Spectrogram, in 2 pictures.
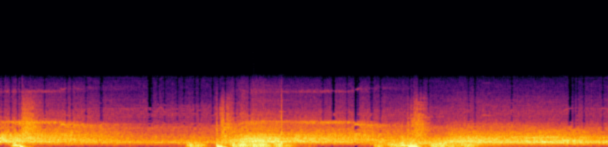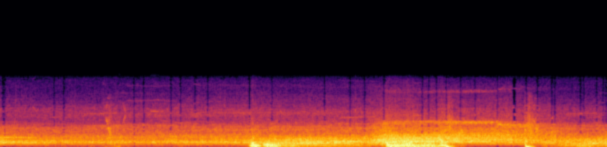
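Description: Heavy thuds of bodies slamming onto a wrestling mat ring out now and then.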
